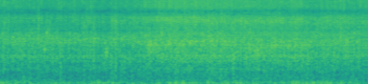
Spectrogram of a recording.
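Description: Meat frying on a hot tent stove during winter camping in the woods, a loud, dense and continuous close sizzle that holds steady from start to finish, with no voices.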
